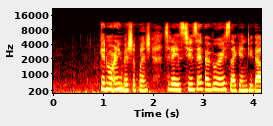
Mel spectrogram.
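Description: A young woman speaks clearly into a microphone, like a news presenter.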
